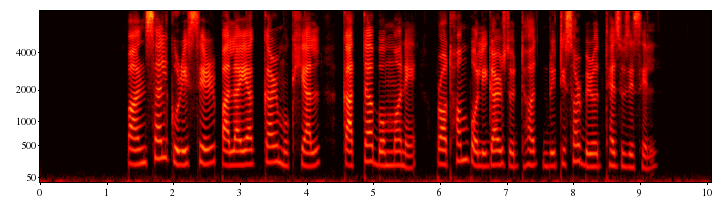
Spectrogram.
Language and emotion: Assamese, neutral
